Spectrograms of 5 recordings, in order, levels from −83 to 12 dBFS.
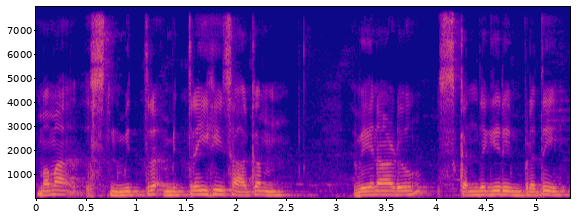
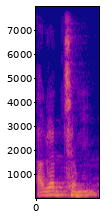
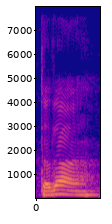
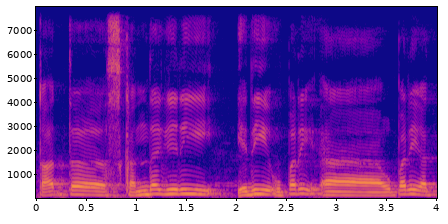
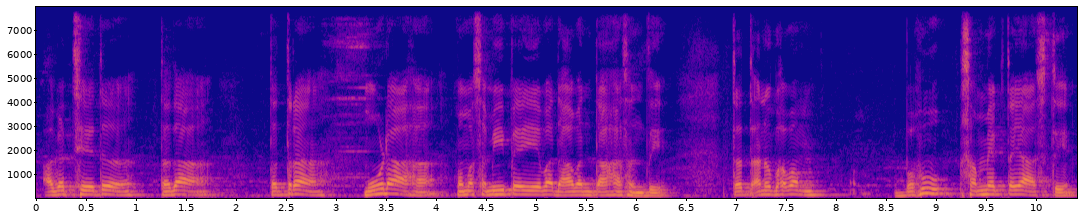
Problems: background conversations at intervals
